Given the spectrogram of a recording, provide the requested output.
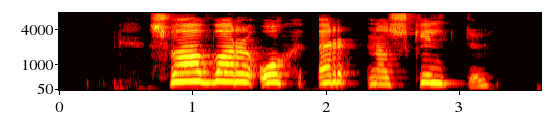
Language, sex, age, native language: Icelandic, male, 8, Icelandic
